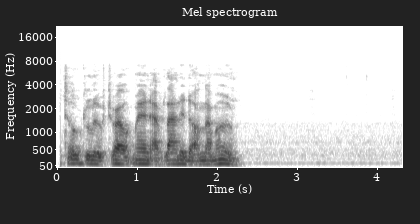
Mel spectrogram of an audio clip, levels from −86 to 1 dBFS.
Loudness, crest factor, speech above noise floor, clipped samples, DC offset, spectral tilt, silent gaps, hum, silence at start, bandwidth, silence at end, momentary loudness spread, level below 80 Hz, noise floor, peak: -25 LUFS; 20 dB; 39 dB; under 0.1%; under 0.1%; -9.5 dB/octave; none; 60 Hz at -50 dBFS; 0.1 s; 7.2 kHz; 2.05 s; 4 LU; -56 dBFS; -63 dBFS; -8 dBFS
